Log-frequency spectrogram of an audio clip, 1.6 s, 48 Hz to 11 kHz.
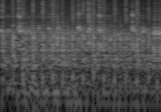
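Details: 2004 Subaru Forester XT: a rapid, even ticking over the idle that stays in step with the engine; a timing belt tensioner test did not reveal the cause, which remains unknown.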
